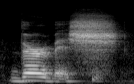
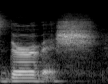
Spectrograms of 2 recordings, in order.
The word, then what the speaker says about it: Dervish: of that lip pencil vervish vervish i don't know how you pronounce that but it's up to you to pronounce it but it's not devil okay it's dervish it's like a french name i don't know where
